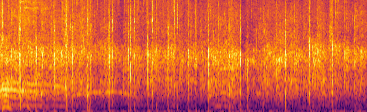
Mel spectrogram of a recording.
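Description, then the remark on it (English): An audience claps steadily for several seconds for the performers, dense overlapping hand claps with a few sharper individual ones standing out, moderately loud. “Also, just before we start, another round of applause for our wonderful performers at the top of the show tonight.”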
